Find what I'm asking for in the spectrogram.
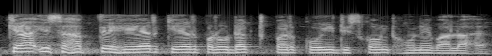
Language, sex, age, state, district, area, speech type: Urdu, male, 18-30, Bihar, Khagaria, rural, read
